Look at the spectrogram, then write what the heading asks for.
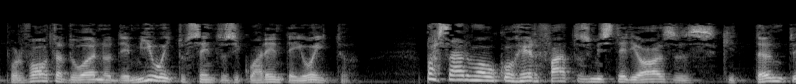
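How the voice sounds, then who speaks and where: A man acting as a Brazilian radio narrator recounts spiritist history to companions. His voice is husky and moves up and down expressively. The recording is a bit dull and lo-fi. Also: medium pitch. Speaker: radio drama narrator and discussant. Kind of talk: scripted radio drama narration in dialogue form. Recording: dull, lo-fi audio.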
